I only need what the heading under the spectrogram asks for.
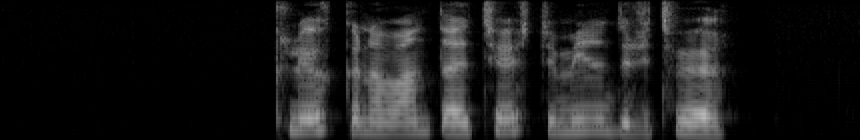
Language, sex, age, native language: Icelandic, male, 12, Icelandic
